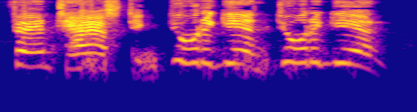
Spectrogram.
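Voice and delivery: high, loud cheering; excited shout. A narrator's reading. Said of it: "but Elizabeth shouted".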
